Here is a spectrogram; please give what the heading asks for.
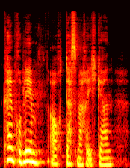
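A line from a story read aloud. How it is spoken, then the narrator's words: Sighing reply. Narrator (German): erwiderte Michelle seufzend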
